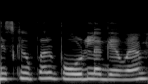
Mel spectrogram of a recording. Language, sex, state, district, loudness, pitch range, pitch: Hindi, female, Bihar, Saharsa, -26 LUFS, 240-265 Hz, 245 Hz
